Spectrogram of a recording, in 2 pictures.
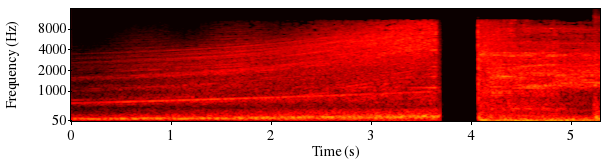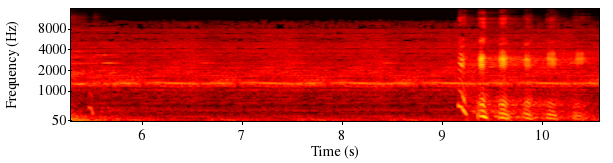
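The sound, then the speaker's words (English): A jump scare sound effect: a whining tone rises steadily for a few seconds, cuts to a split second of silence, then slams into a loud, harsh droning blast with a few sharp crackles near the end. “It like revs up and then it's just like a big loud noise.”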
